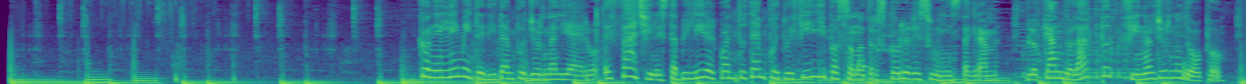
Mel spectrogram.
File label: female Italian commercial; instagram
